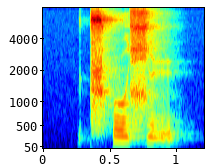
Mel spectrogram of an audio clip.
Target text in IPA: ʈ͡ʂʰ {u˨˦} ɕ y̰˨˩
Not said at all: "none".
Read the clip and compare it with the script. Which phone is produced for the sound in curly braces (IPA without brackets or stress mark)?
u˦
